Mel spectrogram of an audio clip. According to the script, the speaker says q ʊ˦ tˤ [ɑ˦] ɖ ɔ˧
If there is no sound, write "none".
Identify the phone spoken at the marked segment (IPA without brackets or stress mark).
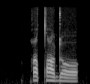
ɑ˦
